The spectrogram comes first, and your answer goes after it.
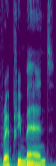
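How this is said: It is said with an American pronunciation. "American pronunciation"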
